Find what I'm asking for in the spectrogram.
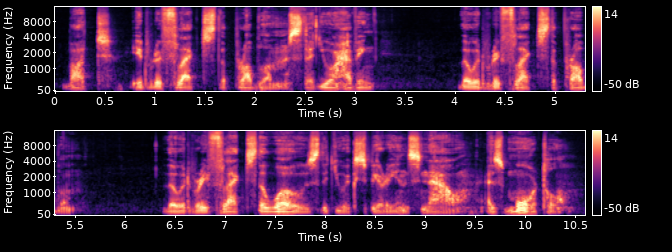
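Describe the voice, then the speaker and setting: Man voicing a very deep, gravelly otherworldly immortal. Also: pushed and bright, dry recording, exaggerated voice. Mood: solemn, instructive. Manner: grandiose, archaic, halting delivery with repeated phrases. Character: solemn otherworldly immortal being with deep robotic electric voice. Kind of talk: dramatic character monologue.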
